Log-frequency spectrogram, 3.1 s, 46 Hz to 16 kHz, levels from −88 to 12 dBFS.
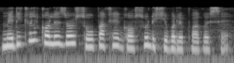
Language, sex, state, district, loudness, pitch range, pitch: Assamese, male, Assam, Kamrup Metropolitan, -15 LUFS, 185-275 Hz, 230 Hz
